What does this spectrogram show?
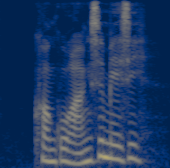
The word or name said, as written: konkurrencemæssig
